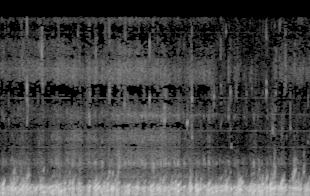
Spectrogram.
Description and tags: Babbling Brook
The sound of bubbling water generated by water being gargled in my mouth. Extremely realistic.
bubbling, gargling, man-made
